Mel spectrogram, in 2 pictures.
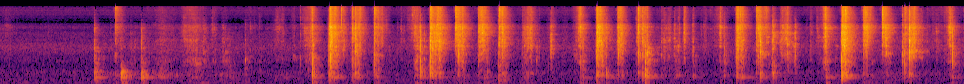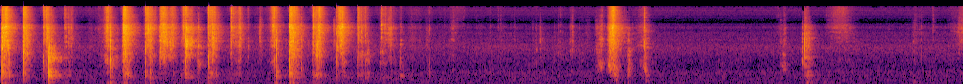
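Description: A deck of tarot cards being shuffled by hand: quick flurries of cards flicking and slapping against each other, burst after burst for about twenty seconds. Then a couple of single taps as cards are laid down on a wooden table.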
